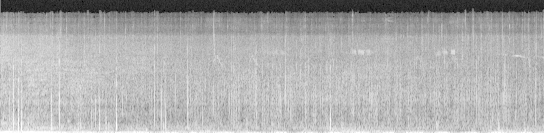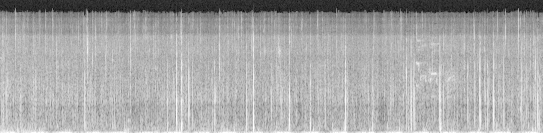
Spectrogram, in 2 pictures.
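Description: Steady rain falling, with many close drops ticking sharply. A passing vehicle fades out in the first second or two, and under the rain runs a regular pulse of about one to one and a half beats a second, like footsteps on a wet road.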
